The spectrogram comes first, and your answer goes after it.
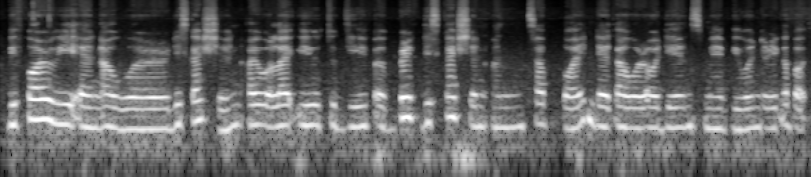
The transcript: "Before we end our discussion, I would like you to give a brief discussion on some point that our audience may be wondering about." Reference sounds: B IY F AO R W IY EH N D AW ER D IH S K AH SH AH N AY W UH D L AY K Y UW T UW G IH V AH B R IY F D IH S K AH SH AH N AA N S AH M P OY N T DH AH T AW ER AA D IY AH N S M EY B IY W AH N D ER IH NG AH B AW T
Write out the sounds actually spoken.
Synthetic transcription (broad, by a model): B IY F AO R W IY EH N AW ER D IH S K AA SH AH N AY W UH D L AY K Y UW T UW G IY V AH B R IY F D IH S K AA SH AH N AA N S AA M P OY N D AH T AW ER AA D IY AH N S M EY B IY W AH N D ER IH NG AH B AW T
